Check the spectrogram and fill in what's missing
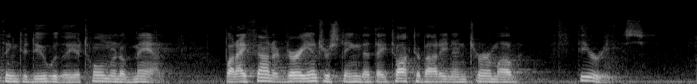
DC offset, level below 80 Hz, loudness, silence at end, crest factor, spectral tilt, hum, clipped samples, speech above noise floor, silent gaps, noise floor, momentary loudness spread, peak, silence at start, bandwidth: under 0.1%; -48 dBFS; -21 LUFS; 0.05 s; 16 dB; -9 dB/octave; none; under 0.1%; 24 dB; none; -45 dBFS; 9 LU; -6 dBFS; 0 s; 7.8 kHz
